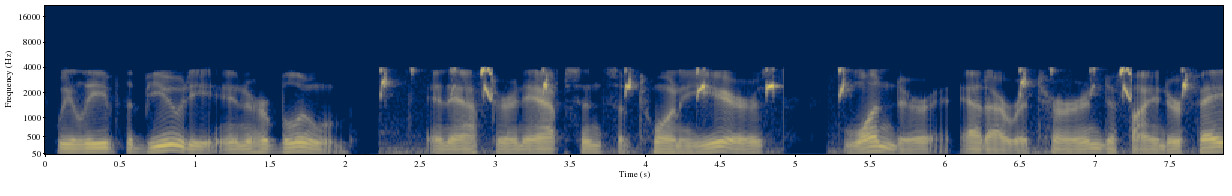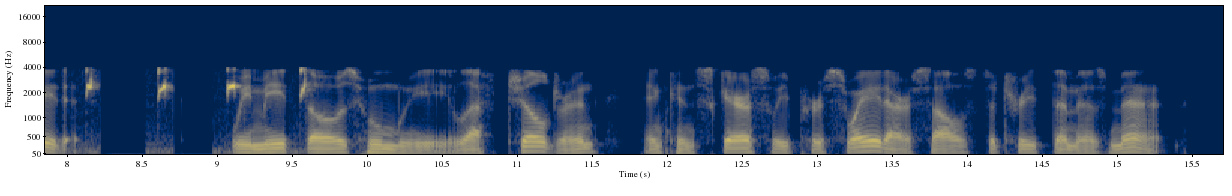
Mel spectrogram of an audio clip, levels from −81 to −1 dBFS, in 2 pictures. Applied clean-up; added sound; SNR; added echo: none; Bird; -1 dB; none.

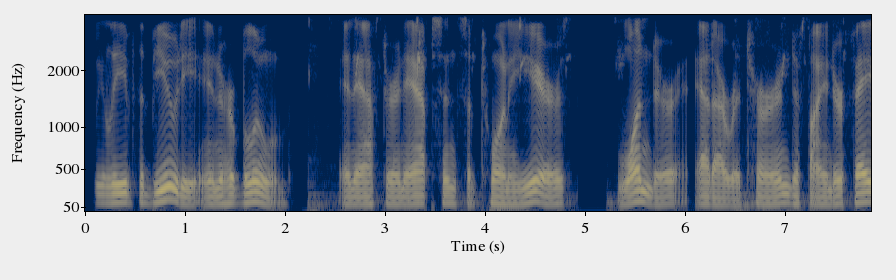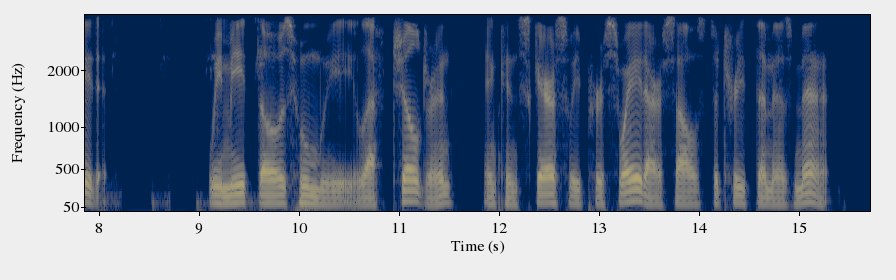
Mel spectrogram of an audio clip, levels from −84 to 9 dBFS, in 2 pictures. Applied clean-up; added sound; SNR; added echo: neural mask model DeepFilterNet 3.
